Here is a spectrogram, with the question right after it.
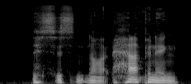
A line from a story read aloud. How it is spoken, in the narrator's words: I muttered to myself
